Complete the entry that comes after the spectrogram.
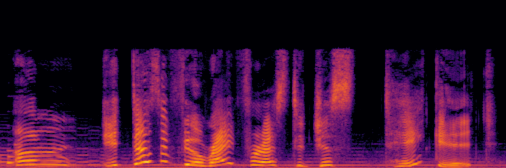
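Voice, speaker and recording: A woman voicing a small, eager, chatty childlike companion in a video game, with a squeaky voice. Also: wildly swooping pitch, takes it slowly, over music, heavily acted. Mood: friendly. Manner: bubbly, informal, eager.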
